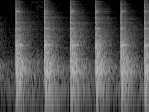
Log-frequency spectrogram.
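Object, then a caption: Steel coat hanger. A steel coat hanger is banged near an anvil six times at a steady pace. Each strike is a sharp metallic clank with a short bright ring that fades within a fraction of a second. The demonstration shows that steel is tough and rigid.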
